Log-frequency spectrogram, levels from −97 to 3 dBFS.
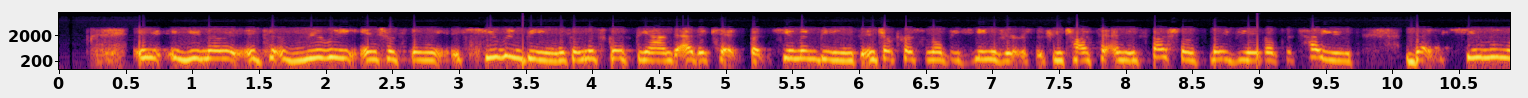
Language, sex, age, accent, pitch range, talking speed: English, female, 40-59, American, 230-265 Hz, 170 wpm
